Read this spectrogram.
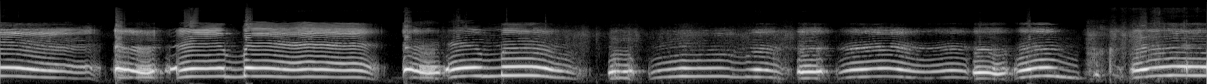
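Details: Young child crying hard while coughing; loud, sustained, tonal wailing in repeated bouts broken by sharp catching breaths.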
